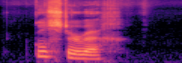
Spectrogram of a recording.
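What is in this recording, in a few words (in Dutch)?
"Costerweg", Dutch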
